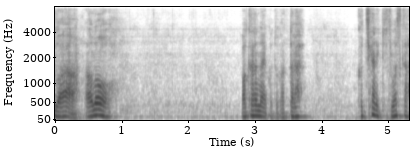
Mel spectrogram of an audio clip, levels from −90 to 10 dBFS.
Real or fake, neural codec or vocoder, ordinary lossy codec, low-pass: fake; codec, 16 kHz, 4.8 kbps, FACodec; none; none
